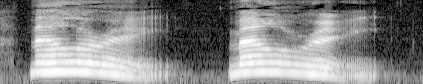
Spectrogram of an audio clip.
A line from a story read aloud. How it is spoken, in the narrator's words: he cried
